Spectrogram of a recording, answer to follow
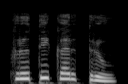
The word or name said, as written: ಕ್ರತುಕರ್ತೃ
